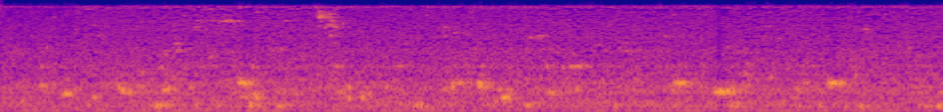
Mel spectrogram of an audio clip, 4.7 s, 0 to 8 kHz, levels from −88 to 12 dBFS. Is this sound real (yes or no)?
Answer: yes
